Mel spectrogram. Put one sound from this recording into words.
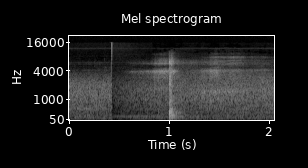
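A car door shuts with a single thud.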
